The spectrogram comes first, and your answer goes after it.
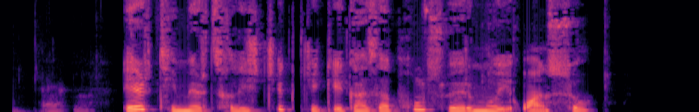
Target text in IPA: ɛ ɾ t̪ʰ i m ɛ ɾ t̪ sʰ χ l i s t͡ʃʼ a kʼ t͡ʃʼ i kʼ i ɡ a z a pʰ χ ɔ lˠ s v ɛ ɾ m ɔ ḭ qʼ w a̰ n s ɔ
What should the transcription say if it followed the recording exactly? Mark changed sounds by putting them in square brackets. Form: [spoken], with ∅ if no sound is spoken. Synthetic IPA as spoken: ɛ ɾ t̪ʰ i m ɛ ɾ t̪ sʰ χ l i s t͡ʃʼ [i] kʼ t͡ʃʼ i kʼ i ɡ a z a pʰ χ [u] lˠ s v ɛ ɾ m ɔ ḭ qʼ w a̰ n s ɔ

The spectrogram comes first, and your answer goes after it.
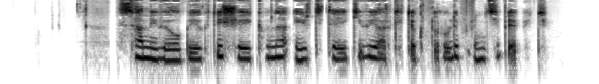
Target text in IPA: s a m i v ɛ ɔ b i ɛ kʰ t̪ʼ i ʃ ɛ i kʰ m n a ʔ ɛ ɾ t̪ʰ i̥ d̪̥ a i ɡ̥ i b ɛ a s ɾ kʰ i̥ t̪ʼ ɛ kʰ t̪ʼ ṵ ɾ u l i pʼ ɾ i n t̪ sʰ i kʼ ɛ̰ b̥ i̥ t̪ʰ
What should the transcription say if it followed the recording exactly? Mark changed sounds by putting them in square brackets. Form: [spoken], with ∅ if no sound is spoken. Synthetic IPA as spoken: s a m i v ɛ ɔ b i ɛ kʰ t̪ʼ i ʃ ɛ i kʰ m n a ʔ ɛ ɾ t̪ʰ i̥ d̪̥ a i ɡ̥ i [v] ɛ a [∅] ɾ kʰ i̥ t̪ʼ ɛ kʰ t̪ʼ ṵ ɾ u l i pʼ ɾ i n t̪ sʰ i [pʼ] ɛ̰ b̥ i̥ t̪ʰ

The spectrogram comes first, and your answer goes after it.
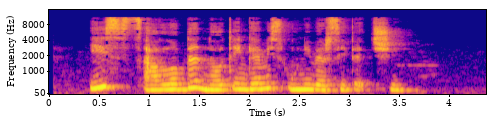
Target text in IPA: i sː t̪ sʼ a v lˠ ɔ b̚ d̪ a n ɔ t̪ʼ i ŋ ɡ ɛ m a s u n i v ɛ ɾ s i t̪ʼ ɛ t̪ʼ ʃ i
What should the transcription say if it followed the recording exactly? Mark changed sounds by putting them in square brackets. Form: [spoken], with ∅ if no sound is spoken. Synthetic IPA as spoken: i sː t̪ sʼ a v lˠ ɔ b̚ d̪ a n ɔ t̪ʼ i ŋ ɡ ɛ m [i] s u n i v ɛ ɾ s i t̪ʼ ɛ t̪ʼ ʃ i

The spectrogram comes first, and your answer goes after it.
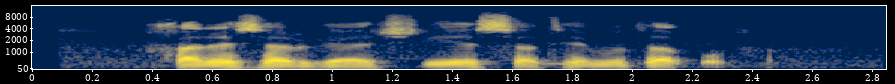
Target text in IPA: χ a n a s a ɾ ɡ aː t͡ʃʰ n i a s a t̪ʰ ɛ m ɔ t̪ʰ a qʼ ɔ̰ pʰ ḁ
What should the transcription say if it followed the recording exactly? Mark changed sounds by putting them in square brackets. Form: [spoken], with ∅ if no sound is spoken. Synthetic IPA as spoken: χ a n [ɛ] s a ɾ ɡ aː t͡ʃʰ n i a s a t̪ʰ ɛ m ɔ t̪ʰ a qʼ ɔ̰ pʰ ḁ

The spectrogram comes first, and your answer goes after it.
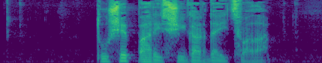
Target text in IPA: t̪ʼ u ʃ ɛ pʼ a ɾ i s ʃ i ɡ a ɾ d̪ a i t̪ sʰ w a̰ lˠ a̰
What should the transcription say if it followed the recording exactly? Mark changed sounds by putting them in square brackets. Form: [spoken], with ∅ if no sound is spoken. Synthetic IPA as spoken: t̪ʼ u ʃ ɛ pʼ a ɾ i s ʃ i ɡ a ɾ d̪ a i t̪ sʰ w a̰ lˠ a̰

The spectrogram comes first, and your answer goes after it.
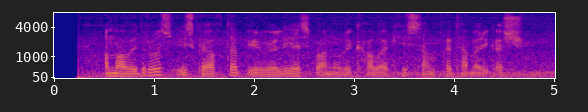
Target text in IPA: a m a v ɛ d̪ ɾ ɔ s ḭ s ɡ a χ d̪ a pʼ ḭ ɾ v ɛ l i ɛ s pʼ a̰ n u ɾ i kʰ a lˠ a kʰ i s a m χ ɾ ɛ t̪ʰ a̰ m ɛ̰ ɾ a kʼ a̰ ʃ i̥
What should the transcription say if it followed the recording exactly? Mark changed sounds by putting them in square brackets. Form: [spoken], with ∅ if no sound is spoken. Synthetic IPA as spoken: a m a v ɛ d̪ ɾ ɔ s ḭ s ɡ a χ d̪ a pʼ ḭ ɾ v ɛ l i ɛ s pʼ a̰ n u ɾ i kʰ a lˠ a kʰ i s a m χ ɾ ɛ t̪ʰ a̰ m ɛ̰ ɾ [i] kʼ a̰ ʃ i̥

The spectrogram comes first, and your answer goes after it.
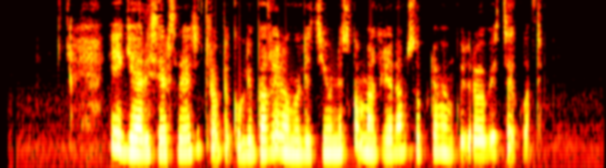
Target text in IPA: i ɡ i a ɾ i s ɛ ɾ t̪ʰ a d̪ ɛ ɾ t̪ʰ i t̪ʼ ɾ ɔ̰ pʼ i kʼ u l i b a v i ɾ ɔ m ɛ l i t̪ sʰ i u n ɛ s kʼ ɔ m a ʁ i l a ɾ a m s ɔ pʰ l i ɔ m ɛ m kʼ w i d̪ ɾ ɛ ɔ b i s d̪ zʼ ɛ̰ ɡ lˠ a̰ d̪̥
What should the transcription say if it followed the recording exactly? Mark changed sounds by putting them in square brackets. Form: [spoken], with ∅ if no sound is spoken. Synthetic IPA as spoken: i ɡ i a ɾ i s ɛ ɾ t̪ʰ a d̪ ɛ ɾ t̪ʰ i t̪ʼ ɾ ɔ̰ pʼ i kʼ u l i b a [ʁ] i ɾ ɔ m ɛ l i t̪ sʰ i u n ɛ s kʼ ɔ m a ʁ i [∅] a ɾ a m s ɔ pʰ l i ɔ m ɛ m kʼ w i d̪ ɾ ɛ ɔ b i s d̪ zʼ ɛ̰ ɡ lˠ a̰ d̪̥

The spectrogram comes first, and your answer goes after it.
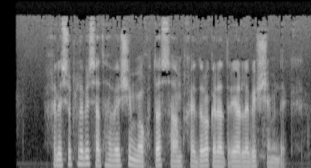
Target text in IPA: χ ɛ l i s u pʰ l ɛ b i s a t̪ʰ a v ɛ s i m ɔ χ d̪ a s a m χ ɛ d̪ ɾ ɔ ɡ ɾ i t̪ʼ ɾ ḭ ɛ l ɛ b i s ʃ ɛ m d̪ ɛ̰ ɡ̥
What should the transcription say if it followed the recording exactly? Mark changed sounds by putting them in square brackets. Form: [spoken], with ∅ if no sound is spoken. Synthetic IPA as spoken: χ ɛ l i s u pʰ l ɛ b i s a t̪ʰ a v ɛ [ʃ] i m ɔ χ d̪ a s a m χ ɛ d̪ ɾ ɔ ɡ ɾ [a] t̪ʼ ɾ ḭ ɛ l ɛ b i s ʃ ɛ m d̪ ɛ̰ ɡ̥

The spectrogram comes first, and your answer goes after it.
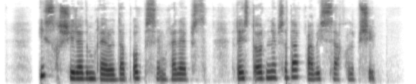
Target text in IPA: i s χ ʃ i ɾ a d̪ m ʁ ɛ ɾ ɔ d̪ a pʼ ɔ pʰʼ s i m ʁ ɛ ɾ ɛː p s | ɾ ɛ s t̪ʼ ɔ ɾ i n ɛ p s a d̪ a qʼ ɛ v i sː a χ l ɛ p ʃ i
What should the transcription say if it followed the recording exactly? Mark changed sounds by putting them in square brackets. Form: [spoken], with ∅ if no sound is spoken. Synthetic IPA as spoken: i s χ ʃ i ɾ a d̪ m ʁ ɛ ɾ ɔ d̪ a pʼ ɔ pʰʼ s i m ʁ ɛ ɾ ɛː p s | ɾ ɛ s t̪ʼ ɔ ɾ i n ɛ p s a d̪ a qʼ [a] v i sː a χ l ɛ p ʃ i

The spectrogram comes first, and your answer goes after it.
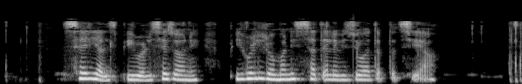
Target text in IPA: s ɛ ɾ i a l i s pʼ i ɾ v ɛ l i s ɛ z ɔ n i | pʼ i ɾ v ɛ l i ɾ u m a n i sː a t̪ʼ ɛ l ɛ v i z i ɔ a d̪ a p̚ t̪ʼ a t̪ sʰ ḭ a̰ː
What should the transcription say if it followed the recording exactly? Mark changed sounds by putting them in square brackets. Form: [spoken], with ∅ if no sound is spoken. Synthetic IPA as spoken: s ɛ ɾ i a l i s pʼ i ɾ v ɛ l i s ɛ z ɔ n i | pʼ i ɾ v ɛ l i ɾ [ɔ] m a n i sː a t̪ʼ ɛ l ɛ v i z i ɔ a d̪ a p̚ t̪ʼ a t̪ sʰ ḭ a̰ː

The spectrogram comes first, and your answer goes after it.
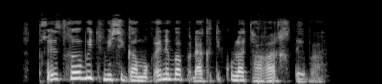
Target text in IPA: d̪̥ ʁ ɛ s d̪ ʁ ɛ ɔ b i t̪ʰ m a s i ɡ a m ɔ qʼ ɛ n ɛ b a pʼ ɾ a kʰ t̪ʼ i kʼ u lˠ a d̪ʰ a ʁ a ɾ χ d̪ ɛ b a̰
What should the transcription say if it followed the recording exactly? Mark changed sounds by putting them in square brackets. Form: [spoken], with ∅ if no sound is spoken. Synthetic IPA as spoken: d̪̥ ʁ ɛ s d̪ ʁ ɛ ɔ b i t̪ʰ m [i] s i ɡ a m ɔ qʼ ɛ n ɛ b a pʼ ɾ a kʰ t̪ʼ i kʼ u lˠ a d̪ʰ a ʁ a ɾ χ d̪ ɛ b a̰

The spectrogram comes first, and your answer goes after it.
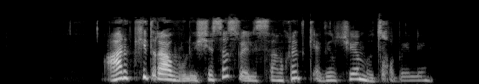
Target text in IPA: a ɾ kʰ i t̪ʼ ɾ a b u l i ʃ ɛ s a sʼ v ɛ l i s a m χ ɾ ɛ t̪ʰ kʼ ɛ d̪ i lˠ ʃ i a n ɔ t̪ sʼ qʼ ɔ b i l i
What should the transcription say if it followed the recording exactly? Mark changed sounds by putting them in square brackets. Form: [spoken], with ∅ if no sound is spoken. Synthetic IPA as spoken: a ɾ kʰ i t̪ʼ ɾ a [v] u l i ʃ ɛ s a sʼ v ɛ l i s a m χ ɾ ɛ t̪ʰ kʼ ɛ d̪ i lˠ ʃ i a [m] ɔ t̪ sʼ qʼ ɔ b i l i

